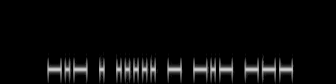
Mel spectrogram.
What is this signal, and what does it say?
Morse code, heard as a keyed tone, about 28 wpm, 700 Hz. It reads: KE5TKO
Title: USA Call Signs - 6 Characters - Repeated 2x - 28wpm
